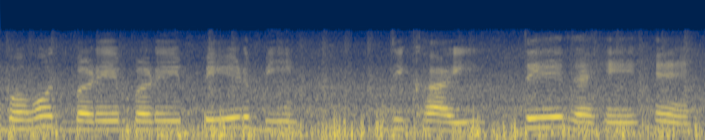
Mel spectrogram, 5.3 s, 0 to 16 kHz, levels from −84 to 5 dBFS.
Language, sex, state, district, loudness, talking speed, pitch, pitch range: Hindi, female, Madhya Pradesh, Dhar, -14 LUFS, 100 wpm, 195 Hz, 185-200 Hz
